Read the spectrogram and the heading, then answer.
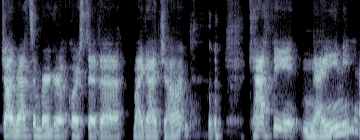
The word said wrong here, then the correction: Najimi: I am not sure if I'm saying that right. – Najimi.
